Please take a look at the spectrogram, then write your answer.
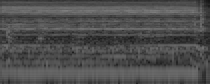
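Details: Two-post hydraulic lift raising the vehicle slightly off its locks before lowering; smooth, steady electric pump hum for about two seconds, then a clean stop; normal lift motor operation.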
